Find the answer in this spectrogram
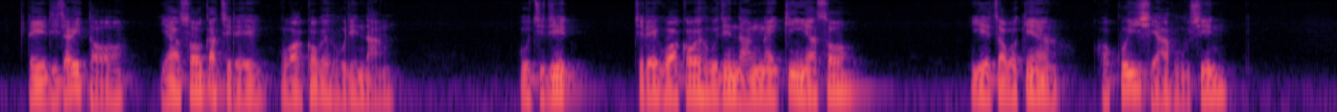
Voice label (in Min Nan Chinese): taiwanese, drama; hokkien; taiwanese min nan todays taiwanese version nt drama; jesus teacher and healer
